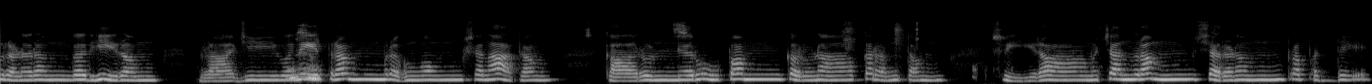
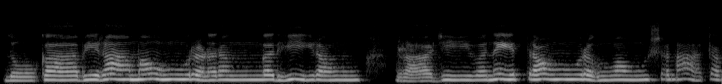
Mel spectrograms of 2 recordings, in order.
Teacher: इथे सगळ्या अनुस्वाराचा मी म केलेला आहे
